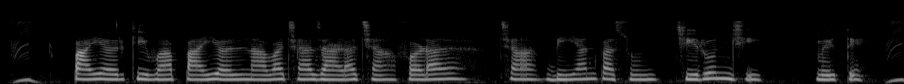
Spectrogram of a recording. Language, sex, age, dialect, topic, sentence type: Marathi, female, 18-24, Varhadi, agriculture, statement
